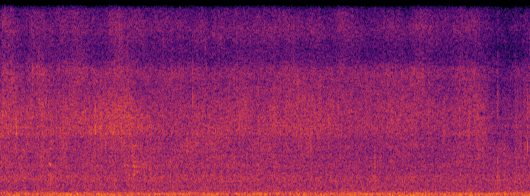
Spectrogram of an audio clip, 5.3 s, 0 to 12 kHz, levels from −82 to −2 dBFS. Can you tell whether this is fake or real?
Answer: real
